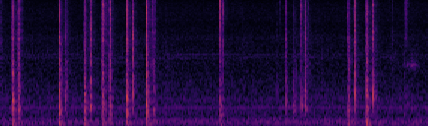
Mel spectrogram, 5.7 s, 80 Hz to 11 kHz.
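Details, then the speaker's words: NEC Versa 6030x laptop keyboard (Pentium 133, 16 MB memory) being typed on; crisp, even key clicks come in quick bursts with no sticking, rattling or dead keys. Normal keyboard typing. "just uh type some so there you go that's some basic typing you can hear what the keyboard sounds like sounds pretty darn good for a laptop keyboard"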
